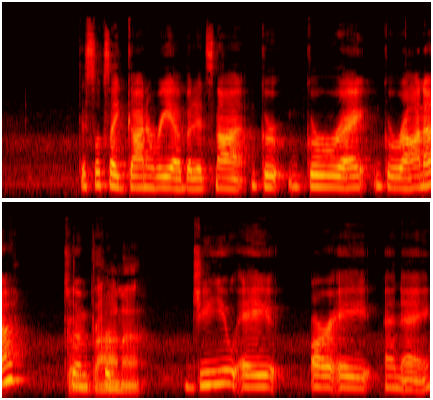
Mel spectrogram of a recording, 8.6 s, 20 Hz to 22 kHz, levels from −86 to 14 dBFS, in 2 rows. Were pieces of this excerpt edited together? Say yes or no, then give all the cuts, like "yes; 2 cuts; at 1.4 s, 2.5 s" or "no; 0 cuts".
no; 0 cuts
